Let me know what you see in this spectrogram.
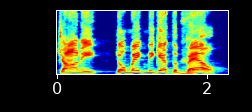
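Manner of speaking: put-on high, loud, yelling southern-accented shout. Retelling how a man pretends to shout at his kid, imitating a southern-accented shout. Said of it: "he shouts, supposed to be shouting at his kid".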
